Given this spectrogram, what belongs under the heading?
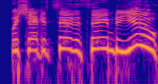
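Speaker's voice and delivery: very high-pitched delivery. Retelling what another player said after a game, imitating a very high-pitched voice. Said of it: "he said in a very high pitched voice".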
